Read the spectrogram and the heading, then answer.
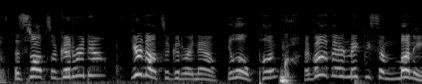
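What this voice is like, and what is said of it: Poor Mickey Mouse voice impression. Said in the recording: “does a way better Mickey Mouse than what she's doing right now ... she's doing it poorly”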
